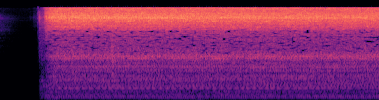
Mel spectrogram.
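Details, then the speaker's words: Harvest Right freeze dryer vacuum pump pulling down the chamber to vacuum-seal mylar bags: starts abruptly into a loud, steady, even roar with a bright hiss; normal vacuum pump pull-down. "And when the pump quietens off, that usually tells me it's got a good strong vacuum."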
